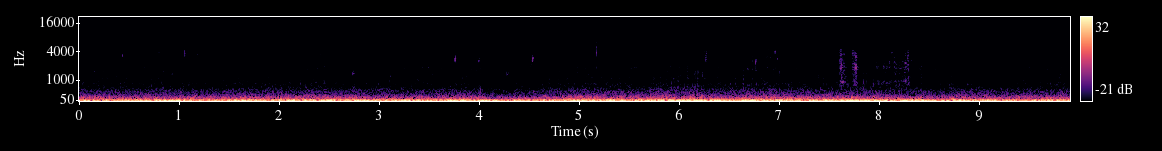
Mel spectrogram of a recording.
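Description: Water splashes softly as a net is dragged through a pond.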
